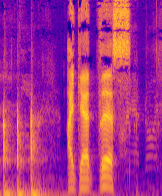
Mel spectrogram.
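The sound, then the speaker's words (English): Three quick, firm knocks on a door in an even rhythm, fairly loud, followed by a voice speaking briefly afterward. “I get a knock on the door, and I'm like, what's going on?”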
